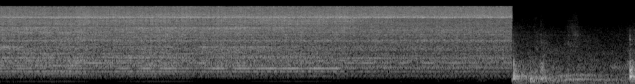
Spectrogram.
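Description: Bandsaw running and cutting through a long wooden blank: a steady whine with many tones. It cuts off abruptly about five seconds in, and a single sharp knock of a hammer striking a carving chisel follows near the end.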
